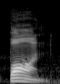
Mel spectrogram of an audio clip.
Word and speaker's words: Bond: And that's the Nipawin Hawks announced that they had signed 2002 born defenseman Bond, James Bond. Yeah, and it's pronounced exactly like that.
